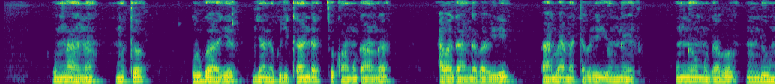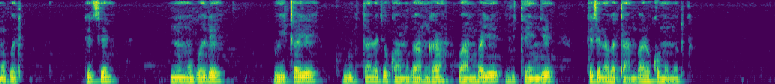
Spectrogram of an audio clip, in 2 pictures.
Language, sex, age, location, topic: Kinyarwanda, male, 18-24, Kigali, health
